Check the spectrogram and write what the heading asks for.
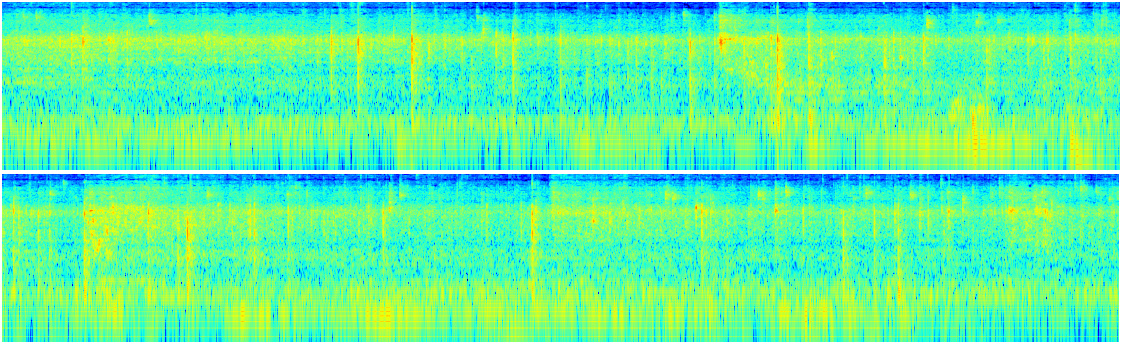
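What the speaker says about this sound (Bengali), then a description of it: "আস্তে আস্তে করে ভাজবে।" Marinated fish for chilli fish fries in hot oil over low heat, a close, steady sizzle with crackling pops and occasional stirring scrapes.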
